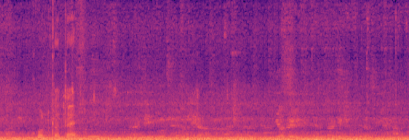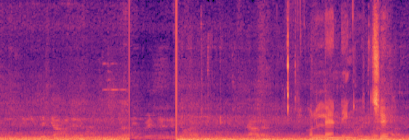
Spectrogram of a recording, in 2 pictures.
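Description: A passenger airplane landing at Kolkata gives a loud, steady low cabin rumble throughout, briefly dropping out for a moment near the end. Voices talk over the drone.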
